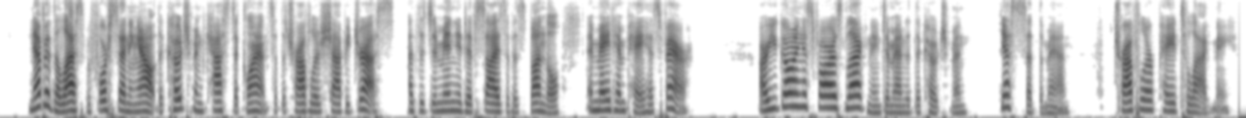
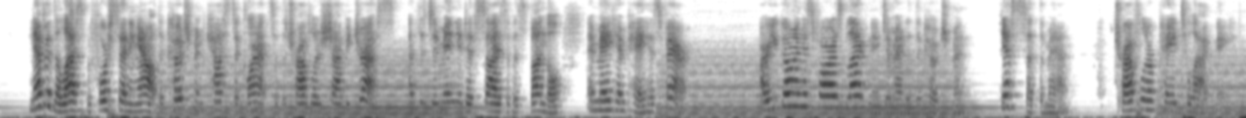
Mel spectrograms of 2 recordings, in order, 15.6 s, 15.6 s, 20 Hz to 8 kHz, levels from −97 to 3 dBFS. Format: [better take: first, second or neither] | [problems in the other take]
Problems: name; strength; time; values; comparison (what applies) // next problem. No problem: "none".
first | background sound (Bowed string instrument); 13 dB below the speech // room echo; dies away in 0.2 s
